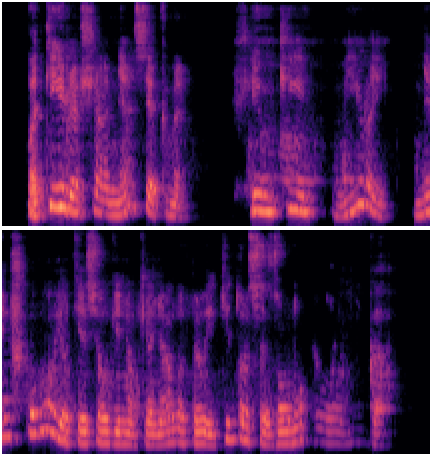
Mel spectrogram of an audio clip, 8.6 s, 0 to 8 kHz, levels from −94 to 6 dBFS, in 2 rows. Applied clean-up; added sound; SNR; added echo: neural mask model DeepFilterNet 3.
